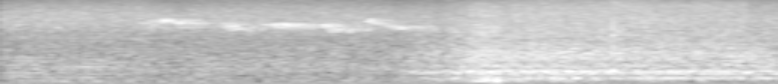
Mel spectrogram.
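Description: Honey bees hum in a steady, dense buzz around a straw skep, a continuous insect drone that grows slightly fuller partway through, with no voices.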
